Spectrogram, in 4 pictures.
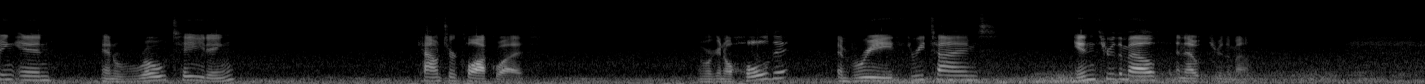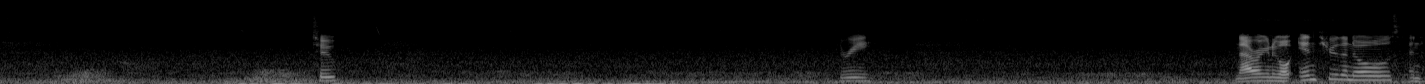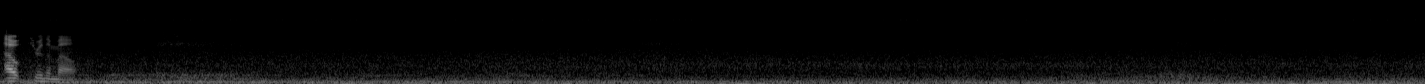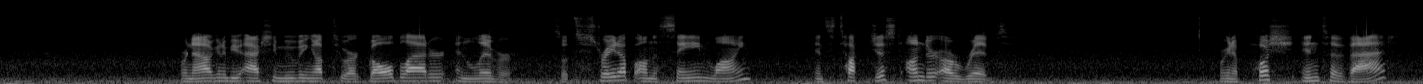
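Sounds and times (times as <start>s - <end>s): low background rumble: 0.0s - 48.4s
high-pitched insect trill: 5.3s - 45.0s
person breathing deeply: 13.4s - 15.2s, 30.0s - 31.3s, 34.8s - 35.6s, 40.2s - 41.0s.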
